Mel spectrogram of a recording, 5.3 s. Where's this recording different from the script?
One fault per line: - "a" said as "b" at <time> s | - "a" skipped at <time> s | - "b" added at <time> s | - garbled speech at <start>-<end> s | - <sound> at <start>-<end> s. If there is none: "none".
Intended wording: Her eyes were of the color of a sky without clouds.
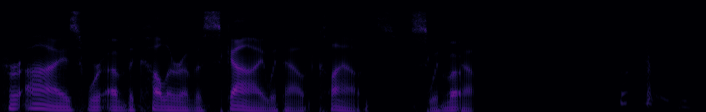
- garbled speech at 3.1-3.6 s
- sneeze at 4.6-5.2 s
